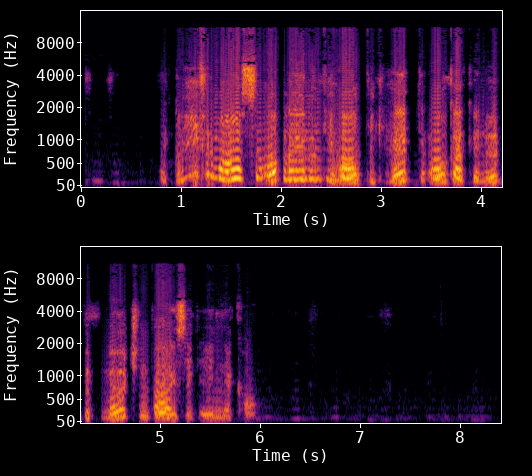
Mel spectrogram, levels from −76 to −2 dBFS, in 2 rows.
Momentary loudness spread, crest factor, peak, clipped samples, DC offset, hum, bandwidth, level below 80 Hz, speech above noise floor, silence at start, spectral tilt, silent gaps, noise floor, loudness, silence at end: 16 LU; 18 dB; -2 dBFS; under 0.1%; under 0.1%; none; 11.5 kHz; -44 dBFS; 44 dB; 0.8 s; -5.5 dB/octave; none; -61 dBFS; -17 LUFS; 2.45 s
